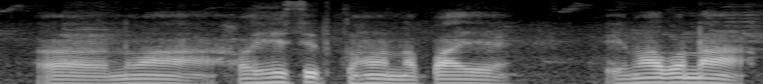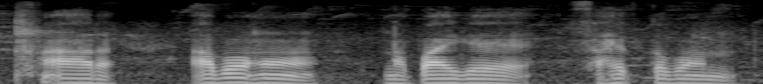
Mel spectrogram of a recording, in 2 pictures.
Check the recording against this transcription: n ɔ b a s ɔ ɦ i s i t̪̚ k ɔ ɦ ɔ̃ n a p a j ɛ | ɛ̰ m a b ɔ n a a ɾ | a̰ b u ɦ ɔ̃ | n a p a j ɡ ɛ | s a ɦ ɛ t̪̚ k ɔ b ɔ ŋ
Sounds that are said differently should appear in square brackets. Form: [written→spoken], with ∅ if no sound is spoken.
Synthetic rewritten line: n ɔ [b→w] a [s→h] ɔ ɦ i s i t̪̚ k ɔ ɦ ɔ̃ n a p a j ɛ | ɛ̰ m a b ɔ n a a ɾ | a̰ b [u→ɔ] ɦ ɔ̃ | n a p a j ɡ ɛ | s a ɦ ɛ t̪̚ k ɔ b ɔ [ŋ→n]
